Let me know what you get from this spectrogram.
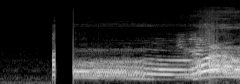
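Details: Water-fearing Siberian Husky protesting loudly throughout a bath, a sustained harmonic howl that holds steady then jumps higher and strains near the end, after a brief sharp click.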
